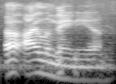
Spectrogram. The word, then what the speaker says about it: Islomania: Islomania. How do I say this? Islomania? – Islomania. – Fuck, it's like a love of islands, you know? – I'm an idiot.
